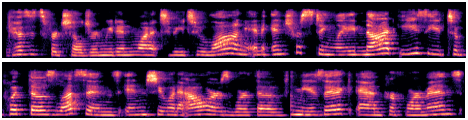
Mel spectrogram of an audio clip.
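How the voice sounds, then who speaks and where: A woman answering as a radio interview guest, explaining her work in a deliberate, thoughtful way. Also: on the high side. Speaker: interview guest, opera librettist.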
